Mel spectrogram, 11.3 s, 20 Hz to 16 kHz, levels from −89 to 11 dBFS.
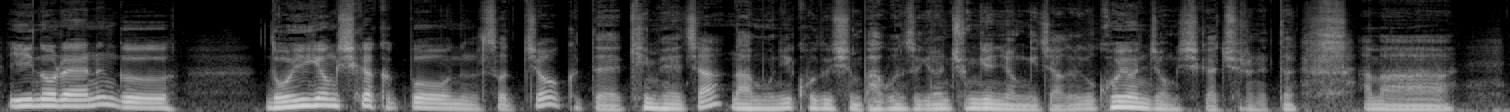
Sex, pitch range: male, 95-140 Hz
